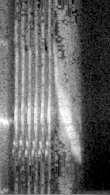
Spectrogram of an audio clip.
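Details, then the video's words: European goldfinch singing, intended for tutoring captive birds; a brief whistle, then six quick liquid repeated notes and a loud buzzy descending trill, all high-pitched, followed by silence. "CD Canto Para Educar Jilguero"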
